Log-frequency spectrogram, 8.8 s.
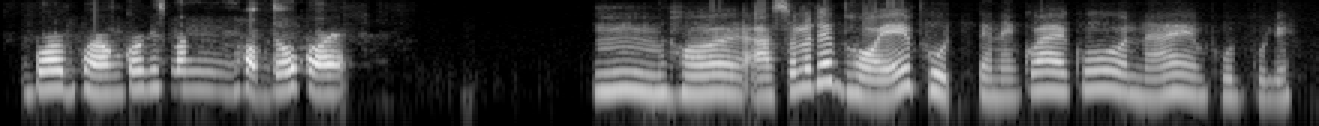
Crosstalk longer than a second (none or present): none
